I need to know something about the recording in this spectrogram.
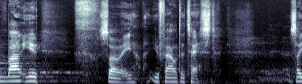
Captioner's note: laughter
